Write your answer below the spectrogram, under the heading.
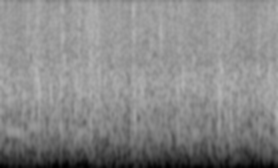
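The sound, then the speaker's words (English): Audience clapping their hands, a dense, even patter of many hands that stays steady across the short stretch. “Come on, clap your hands if you believe that.”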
